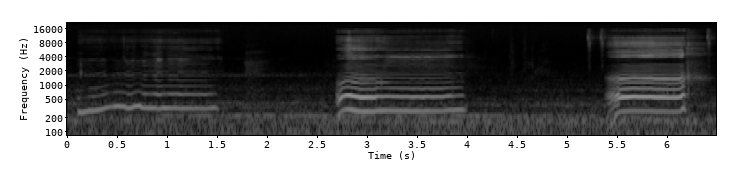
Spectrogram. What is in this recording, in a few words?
hesitating; noises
